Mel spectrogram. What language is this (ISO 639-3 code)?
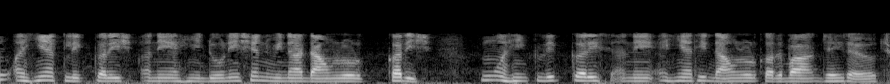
guj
